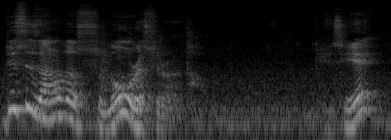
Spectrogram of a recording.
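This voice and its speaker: Male demonstrator, Japanese accent, higher-pitched and lively intonation, frequent questions to audience, roomy distant-mic sound. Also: moderate pace, background noise. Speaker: presenter demonstrating traditional toys. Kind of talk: live show-and-tell demonstration.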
